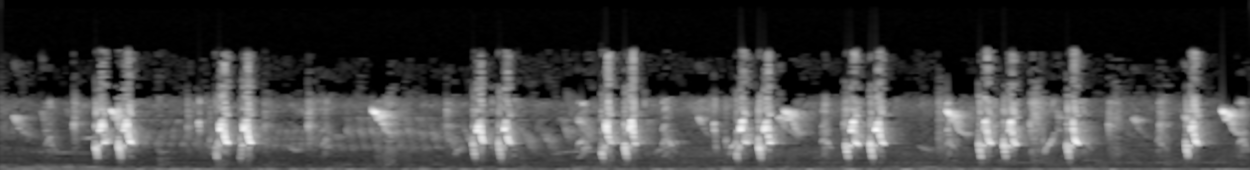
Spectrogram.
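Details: Bar-winged prinia song serving as a lure for reluctant singers, with bursts of rapid, high, sharp chirps recurring throughout and a low humming background.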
